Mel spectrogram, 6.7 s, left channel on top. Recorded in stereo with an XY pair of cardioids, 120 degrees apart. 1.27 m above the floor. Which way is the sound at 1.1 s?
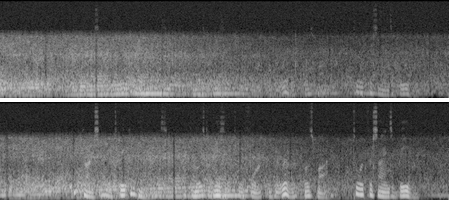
65° right.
